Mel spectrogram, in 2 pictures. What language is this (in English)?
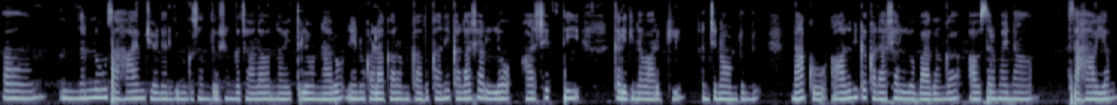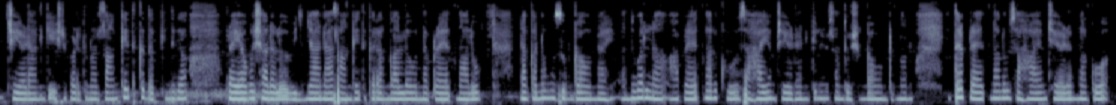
Telugu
